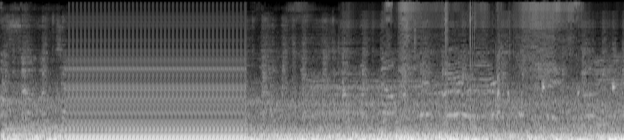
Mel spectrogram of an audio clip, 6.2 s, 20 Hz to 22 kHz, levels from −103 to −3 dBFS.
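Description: From 0.69 to 2.45 s, a system hang loop occurs: the computer or its audio driver stalled while the sound hardware kept replaying the same 40 ms stretch of its ring buffer. That short fragment repeats exactly, over forty times, at a rate of 25 Hz. At that rate each pass is too short to hear as its own event, so the everyday sounds give way to a steady, rough buzz pitched at the loop rate.

At 3.39 s, an adaptive stream at a lower bitrate takes over and continues to the end of the clip. A slowed connection made the player switch to a leaner encoding, which fits a drop from Opus at 64 kbit/s to about 24 kbit/s. The change is abrupt, with no gap. Content still reaches about 20.1 kHz, and coding artefacts rise.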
